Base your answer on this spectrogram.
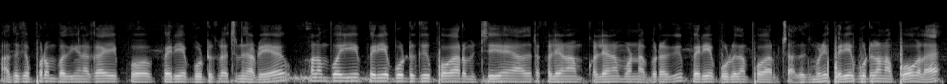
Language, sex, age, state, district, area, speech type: Tamil, male, 30-45, Tamil Nadu, Nagapattinam, rural, spontaneous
